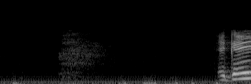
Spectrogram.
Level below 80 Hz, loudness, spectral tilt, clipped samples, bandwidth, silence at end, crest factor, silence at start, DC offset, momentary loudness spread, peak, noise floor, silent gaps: -52 dBFS; -28 LUFS; -6.5 dB/octave; under 0.1%; 5.4 kHz; 0 s; 22 dB; 0.15 s; under 0.1%; 27 LU; -10 dBFS; -53 dBFS; none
